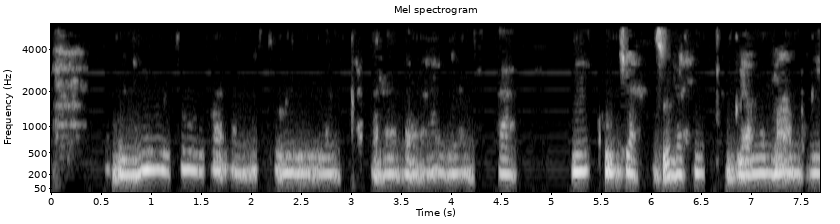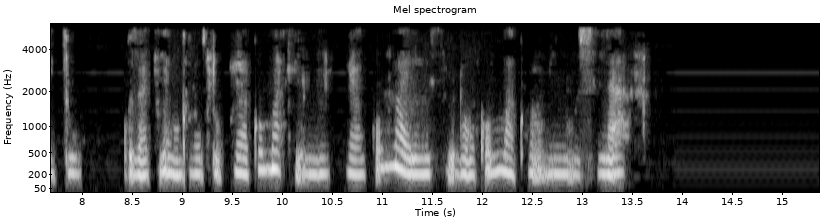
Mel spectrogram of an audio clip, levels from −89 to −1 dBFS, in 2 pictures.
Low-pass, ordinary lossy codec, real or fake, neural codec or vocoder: 5.4 kHz; MP3, 32 kbps; fake; vocoder, 22.05 kHz, 80 mel bands, HiFi-GAN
